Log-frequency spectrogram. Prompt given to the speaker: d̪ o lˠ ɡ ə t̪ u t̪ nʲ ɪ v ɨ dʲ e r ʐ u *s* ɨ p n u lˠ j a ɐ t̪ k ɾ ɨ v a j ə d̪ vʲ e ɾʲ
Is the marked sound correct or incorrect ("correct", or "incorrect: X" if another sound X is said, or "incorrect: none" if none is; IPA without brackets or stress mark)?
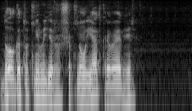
incorrect: ʂ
